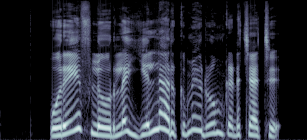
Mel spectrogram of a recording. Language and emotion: Tamil, happy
